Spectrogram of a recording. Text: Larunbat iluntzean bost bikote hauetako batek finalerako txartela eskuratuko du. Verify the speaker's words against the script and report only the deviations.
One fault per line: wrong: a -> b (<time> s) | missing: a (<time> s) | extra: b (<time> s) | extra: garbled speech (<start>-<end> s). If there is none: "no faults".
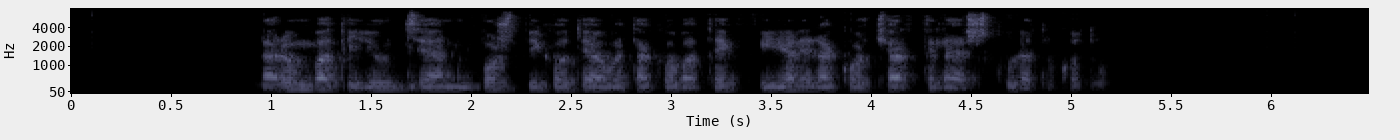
no faults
